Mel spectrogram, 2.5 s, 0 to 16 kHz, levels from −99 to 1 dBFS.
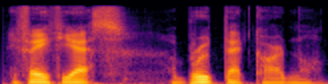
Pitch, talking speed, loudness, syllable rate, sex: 90 Hz, 145 wpm, -17 LUFS, 5.2 syllables/s, male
